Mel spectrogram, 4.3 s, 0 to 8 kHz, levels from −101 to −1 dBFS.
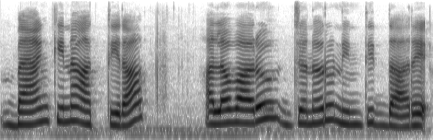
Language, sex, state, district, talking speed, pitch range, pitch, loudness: Kannada, female, Karnataka, Bangalore, 70 wpm, 230-280 Hz, 245 Hz, -15 LUFS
